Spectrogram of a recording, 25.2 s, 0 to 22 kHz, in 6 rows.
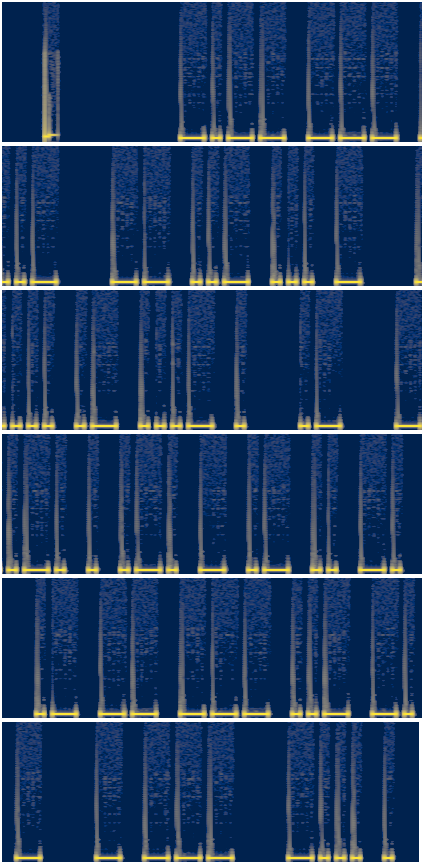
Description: Morse code, heard as a keyed tone, about 15 wpm, 700 Hz. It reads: YOU MUST HAVE A CERTAIN AMOUNT TO BE
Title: Sentences from Top 1000 Words - Review Part 4 - 15wpm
